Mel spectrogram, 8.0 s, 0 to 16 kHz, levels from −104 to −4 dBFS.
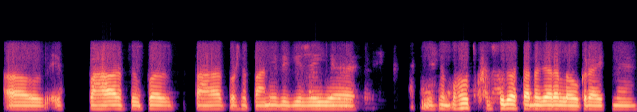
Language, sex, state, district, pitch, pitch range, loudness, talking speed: Hindi, male, Bihar, Gopalganj, 115 Hz, 115-120 Hz, -17 LUFS, 160 wpm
